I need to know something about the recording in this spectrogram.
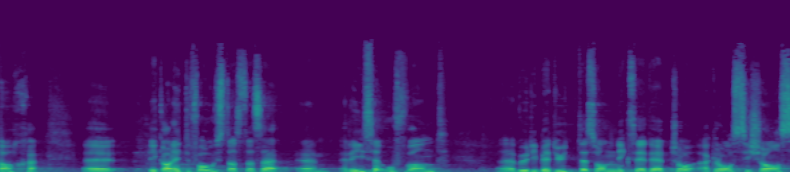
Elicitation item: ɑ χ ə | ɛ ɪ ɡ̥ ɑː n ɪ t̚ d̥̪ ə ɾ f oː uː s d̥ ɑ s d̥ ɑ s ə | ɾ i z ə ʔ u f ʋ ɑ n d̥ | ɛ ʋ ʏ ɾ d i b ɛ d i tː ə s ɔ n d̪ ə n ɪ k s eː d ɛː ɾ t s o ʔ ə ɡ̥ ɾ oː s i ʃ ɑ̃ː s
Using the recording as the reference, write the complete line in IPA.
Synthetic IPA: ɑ χ ə | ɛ ɪ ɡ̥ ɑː n ɪ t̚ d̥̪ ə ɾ f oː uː s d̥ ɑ s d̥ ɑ s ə | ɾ iː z ə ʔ u f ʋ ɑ n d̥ | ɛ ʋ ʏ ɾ d i b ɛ d y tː ə s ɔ n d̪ ə n ɪ k s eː d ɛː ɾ t ʃ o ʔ ə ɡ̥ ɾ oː s i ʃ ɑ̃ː s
